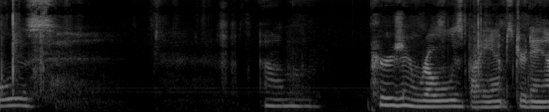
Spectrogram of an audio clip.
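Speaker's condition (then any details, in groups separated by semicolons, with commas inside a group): No condition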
